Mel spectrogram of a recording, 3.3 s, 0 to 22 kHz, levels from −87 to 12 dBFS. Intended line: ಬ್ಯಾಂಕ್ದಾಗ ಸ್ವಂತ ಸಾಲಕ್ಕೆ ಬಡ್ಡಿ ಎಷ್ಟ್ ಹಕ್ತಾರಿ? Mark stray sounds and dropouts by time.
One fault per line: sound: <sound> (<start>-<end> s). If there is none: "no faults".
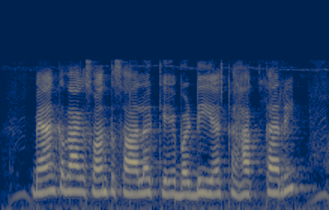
no faults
